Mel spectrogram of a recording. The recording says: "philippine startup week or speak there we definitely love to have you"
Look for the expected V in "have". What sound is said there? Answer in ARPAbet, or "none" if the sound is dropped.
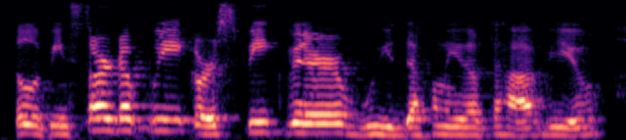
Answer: V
